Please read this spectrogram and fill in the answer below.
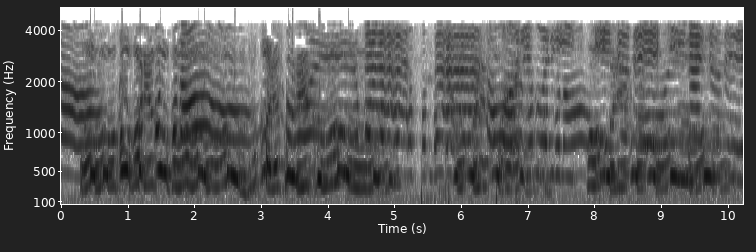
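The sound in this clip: A voice imitating a cat moaning with a stomach ache in a children's story, drawn-out wavering whimpers and bleating cries that rise and fall in pitch, loud and nearly continuous with brief breaks.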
